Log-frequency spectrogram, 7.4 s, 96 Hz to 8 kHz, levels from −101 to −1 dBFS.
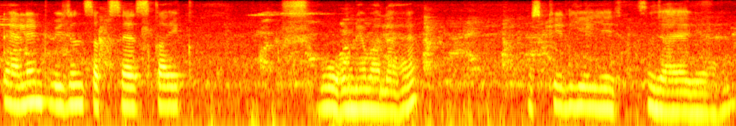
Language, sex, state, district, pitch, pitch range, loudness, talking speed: Hindi, female, Punjab, Kapurthala, 190 Hz, 170-200 Hz, -19 LUFS, 120 wpm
